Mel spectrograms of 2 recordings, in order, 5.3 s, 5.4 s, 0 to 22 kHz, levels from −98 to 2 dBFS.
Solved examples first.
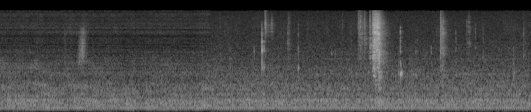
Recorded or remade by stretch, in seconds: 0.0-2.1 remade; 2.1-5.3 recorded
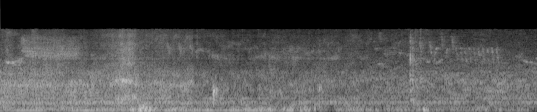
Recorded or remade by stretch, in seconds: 0.0-0.5 recorded; 0.5-3.7 remade; 3.7-5.4 recorded

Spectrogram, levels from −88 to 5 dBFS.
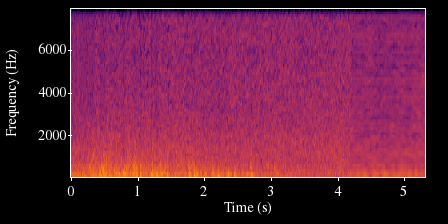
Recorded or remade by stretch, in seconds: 0.0-4.2 recorded; 4.2-5.3 remade

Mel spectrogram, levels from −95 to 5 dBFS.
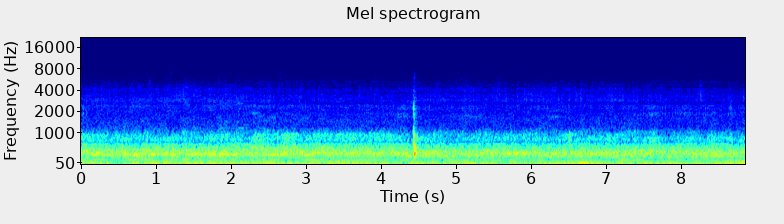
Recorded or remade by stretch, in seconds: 0.0-8.9 recorded

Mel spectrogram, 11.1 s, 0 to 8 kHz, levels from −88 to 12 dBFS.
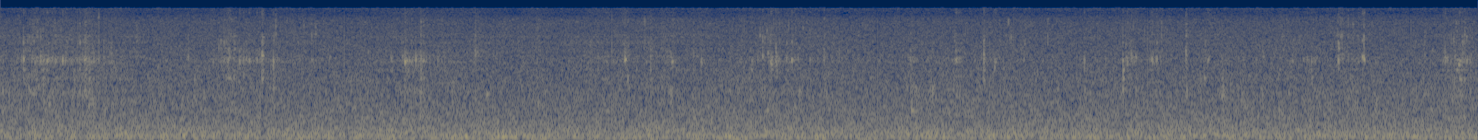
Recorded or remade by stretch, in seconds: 0.0-0.6 recorded; 0.6-1.1 remade; 1.1-2.8 recorded; 2.8-5.4 remade; 5.4-11.1 recorded

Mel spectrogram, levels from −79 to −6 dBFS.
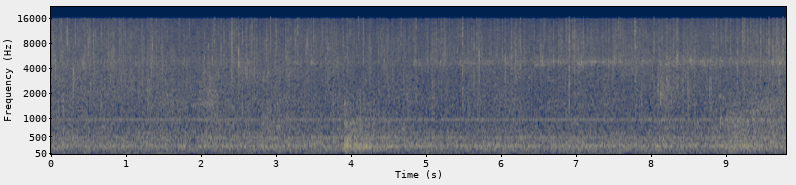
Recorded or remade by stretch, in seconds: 0.0-9.8 recorded

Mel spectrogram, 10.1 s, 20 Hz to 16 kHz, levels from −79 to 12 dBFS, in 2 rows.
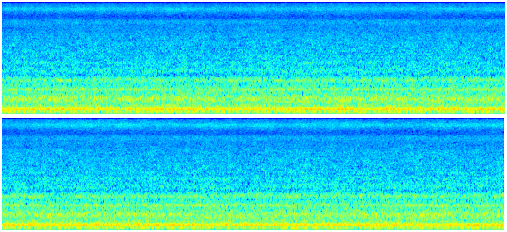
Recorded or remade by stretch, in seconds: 0.0-9.1 remade; 9.1-9.7 recorded; 9.7-10.1 remade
